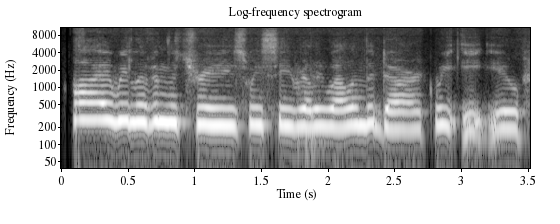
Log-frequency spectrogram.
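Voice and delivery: very high-pitched, cutesy predator elf; mock-sweet elf. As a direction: chirp it like a friendly little man-eater. Acts out terrifying tree-dwelling elves.

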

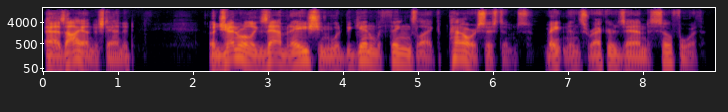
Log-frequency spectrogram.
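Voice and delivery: low, slow drawling droid. Acted. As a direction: draw it out, low and unhurried. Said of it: "Bollocks drawled".

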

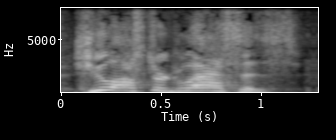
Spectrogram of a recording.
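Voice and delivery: high, slow announcement to the crowd; imitating the singer. Singer telling the crowd a fan lost glasses, high and slow. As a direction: pitch it way up and spell it out slowly. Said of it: "He goes".

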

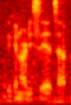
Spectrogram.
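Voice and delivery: breathy whispered aside; whispering. Real, not acted. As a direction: whisper it grimly. Grim aside after rant.

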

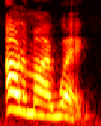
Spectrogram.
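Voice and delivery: loud, forceful burst; yelled order. A narrator's reading. Bella shoves past Boris into the party, yelling. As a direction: yell to clear the path. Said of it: "yelled Bella".

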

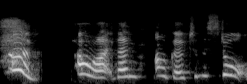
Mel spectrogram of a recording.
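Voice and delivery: put-on high-pitched playful British accent. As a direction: agreeable mock-British reply, pitched high. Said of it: "learning British accent".

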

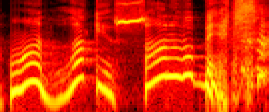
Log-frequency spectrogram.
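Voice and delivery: put-on high, slow, strained old creep voice; Herbert voice. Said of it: "And he goes".

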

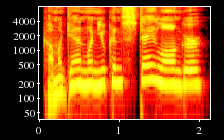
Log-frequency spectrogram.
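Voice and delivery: high, sing-out invitation; girlish voice calling after him. A narrator's reading. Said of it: "said the voice".

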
